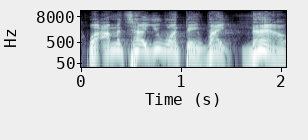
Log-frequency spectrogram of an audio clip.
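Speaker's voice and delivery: put-on loud, high Brooklyn girl with a laugh breaking in; hammed-up Brooklyn warning, slow on I'm outside; New York accent. Retelling what the Brooklyn girl told him, in a loud New York accent. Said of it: "And then she goes".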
